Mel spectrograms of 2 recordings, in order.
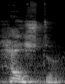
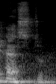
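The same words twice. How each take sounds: First: The s sounds like sh, Rio style. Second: The s is a plain hissing s.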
